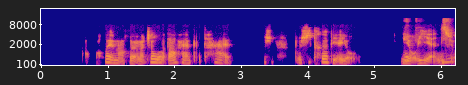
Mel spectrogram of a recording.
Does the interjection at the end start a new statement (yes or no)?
yes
